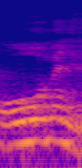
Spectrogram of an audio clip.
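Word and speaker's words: אֹמֶן: 이것이 구약 성경에서 명사가 되면 오멘이 됩니다.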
